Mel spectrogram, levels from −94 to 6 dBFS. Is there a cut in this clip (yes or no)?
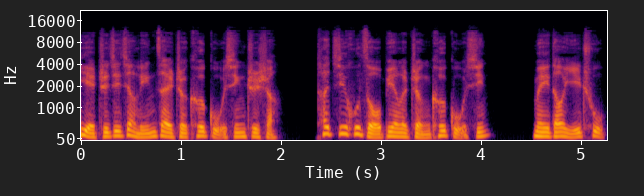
yes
